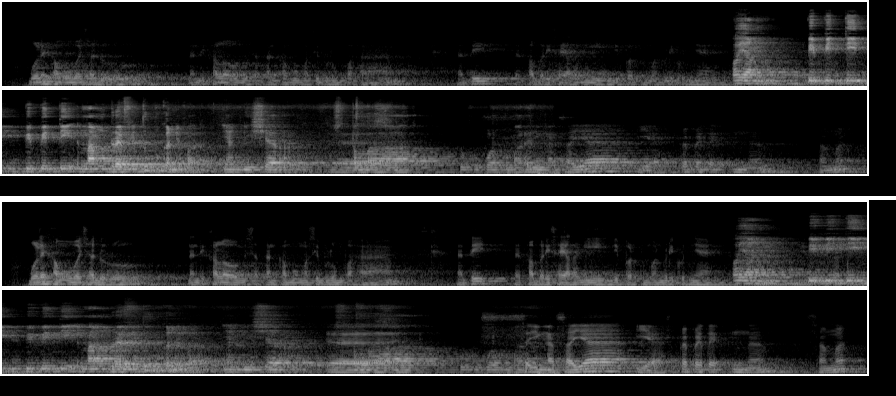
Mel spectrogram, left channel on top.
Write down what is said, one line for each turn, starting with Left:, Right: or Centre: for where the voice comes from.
Right: boleh kamu baca dulu. Nanti kalau misalkan kamu masih belum paham, nanti, eee, kabari saya lagi di pertemuan berikutnya gitu,
Left: oh yang
Right: mana aja
Left: PPT
Right: yang nggak pahamnya.
Left: PPT 6 drive itu bukan ya pak yang di share
Right: eh
Left: setelah perkumpulan kemarin
Right: seingat saya iya PPT 6 sama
